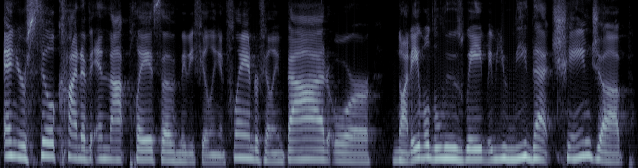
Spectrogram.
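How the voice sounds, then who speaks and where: Low-voiced woman podcast host. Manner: energetic, explains at length, affirming. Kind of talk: casual health podcast talk.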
